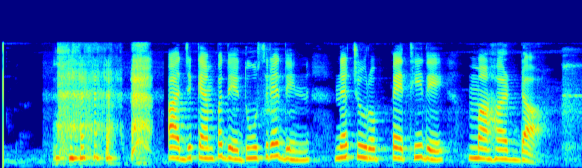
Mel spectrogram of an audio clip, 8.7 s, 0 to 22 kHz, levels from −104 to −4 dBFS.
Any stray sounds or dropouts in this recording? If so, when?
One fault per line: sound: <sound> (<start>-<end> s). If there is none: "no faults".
sound: laugh (0.8-2.3 s)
